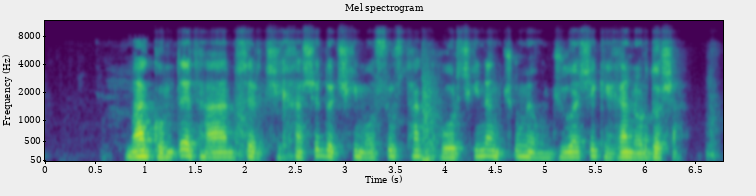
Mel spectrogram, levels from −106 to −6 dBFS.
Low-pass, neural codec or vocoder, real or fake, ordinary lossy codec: 7.2 kHz; none; real; Opus, 32 kbps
